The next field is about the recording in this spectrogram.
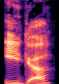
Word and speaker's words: Iga: Iga.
